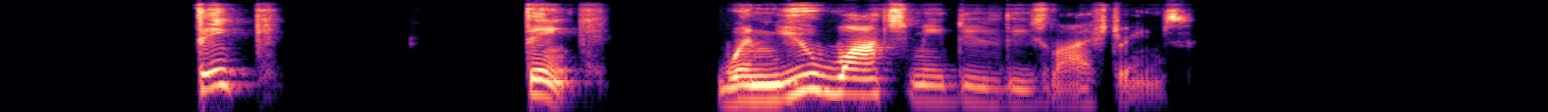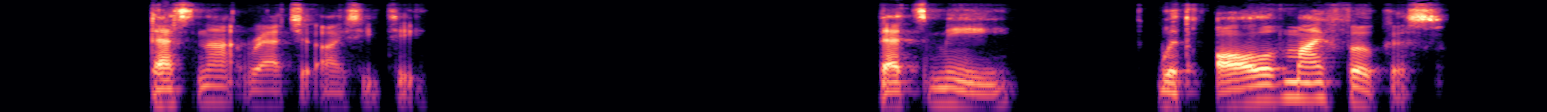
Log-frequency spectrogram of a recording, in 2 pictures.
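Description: A man speaks close up in short phrases with long pauses.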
